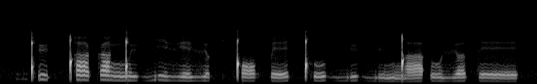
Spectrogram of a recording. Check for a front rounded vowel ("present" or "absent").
present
